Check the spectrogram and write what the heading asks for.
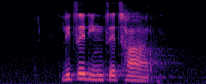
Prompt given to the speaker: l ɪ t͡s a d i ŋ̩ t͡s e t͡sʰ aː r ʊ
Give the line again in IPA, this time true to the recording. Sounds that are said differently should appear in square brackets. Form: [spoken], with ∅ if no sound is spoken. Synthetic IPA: l ɪ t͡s [e] d i ŋ̩ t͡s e t͡sʰ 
